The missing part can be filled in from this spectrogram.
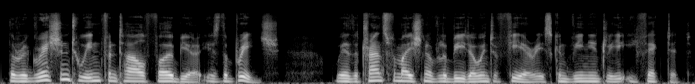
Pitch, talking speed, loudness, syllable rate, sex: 140 Hz, 155 wpm, -17 LUFS, 5.9 syllables/s, male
